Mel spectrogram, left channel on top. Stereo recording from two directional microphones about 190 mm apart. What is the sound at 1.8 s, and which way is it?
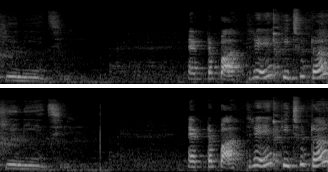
A woman's voice, 35° right (ahead or behind).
